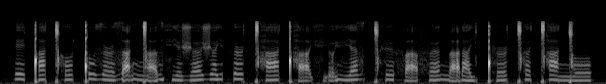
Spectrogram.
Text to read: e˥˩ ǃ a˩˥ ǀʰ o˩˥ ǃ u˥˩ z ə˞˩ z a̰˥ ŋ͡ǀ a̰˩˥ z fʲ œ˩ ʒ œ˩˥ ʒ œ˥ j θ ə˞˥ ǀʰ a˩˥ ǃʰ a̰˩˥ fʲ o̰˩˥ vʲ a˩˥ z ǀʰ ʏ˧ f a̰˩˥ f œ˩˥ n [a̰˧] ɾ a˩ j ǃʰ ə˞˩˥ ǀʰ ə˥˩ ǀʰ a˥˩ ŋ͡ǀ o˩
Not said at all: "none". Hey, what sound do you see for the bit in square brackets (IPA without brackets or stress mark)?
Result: a̰˧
